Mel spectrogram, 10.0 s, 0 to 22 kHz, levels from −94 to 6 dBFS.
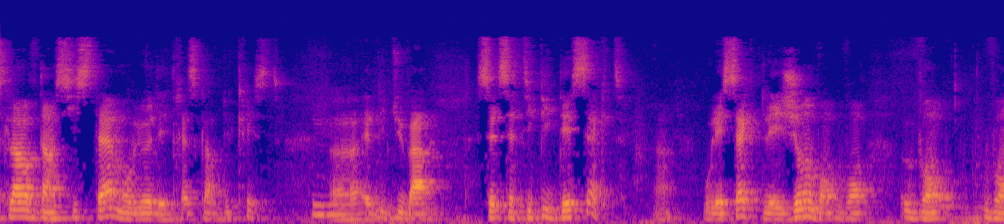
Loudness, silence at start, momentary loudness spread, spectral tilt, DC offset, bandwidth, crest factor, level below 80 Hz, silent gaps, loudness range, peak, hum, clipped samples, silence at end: -28 LUFS; 0 s; 18 LU; -5 dB/octave; under 0.1%; 11.5 kHz; 20 dB; -50 dBFS; none; 2 LU; -8 dBFS; none; under 0.1%; 0 s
